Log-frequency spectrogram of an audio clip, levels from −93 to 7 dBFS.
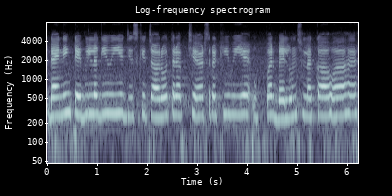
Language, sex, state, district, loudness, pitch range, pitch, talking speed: Hindi, female, Rajasthan, Barmer, -16 LUFS, 260-280 Hz, 270 Hz, 165 wpm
